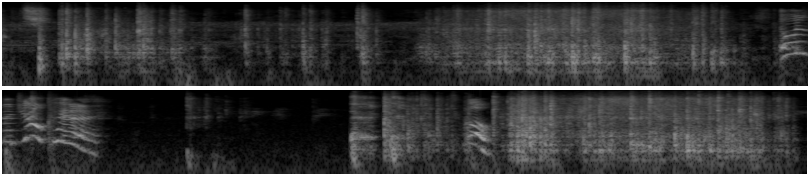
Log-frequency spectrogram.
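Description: Small toy cars clattering down a plastic spiral race-ramp tower, two runs of a few seconds each, with clicks and knocks of the cars being handled before the first run.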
